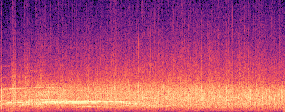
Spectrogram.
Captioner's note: applause and cheering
